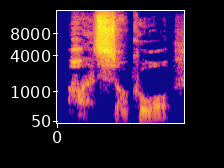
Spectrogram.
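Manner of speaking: hushed, breathy, soft, slow whisper. Retelling what a tape kid said into the headset: imitating a whisper. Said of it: "just whisper".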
